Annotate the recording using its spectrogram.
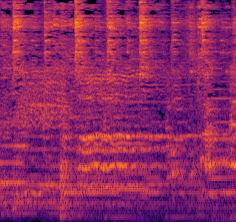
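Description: Sikh kirtan: a harmonium played under a group of voices singing together in long, held notes.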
